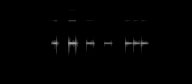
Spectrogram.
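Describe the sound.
Alarm tone previewed on an Android phone: a quick pattern of short, high, clean electronic beeps in two groups, with a brief gap between them, playing alone against silence.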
